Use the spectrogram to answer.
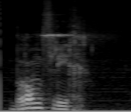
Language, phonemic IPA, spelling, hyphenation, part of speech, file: Dutch, /ˈbrɔm.vlix/, bromvlieg, brom‧vlieg, noun, Nl-bromvlieg.ogg
- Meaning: a blowfly, a bluebottle, fly of the family Calliphoridae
